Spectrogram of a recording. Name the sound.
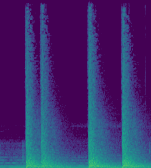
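gunshots in the forest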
